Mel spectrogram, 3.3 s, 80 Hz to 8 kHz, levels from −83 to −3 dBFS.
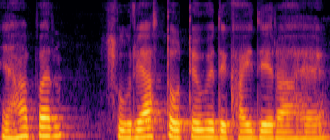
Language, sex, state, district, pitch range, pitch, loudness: Hindi, male, Bihar, Saran, 140-180 Hz, 155 Hz, -15 LUFS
